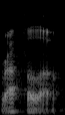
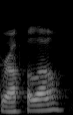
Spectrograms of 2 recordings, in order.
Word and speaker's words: Ruffalo: Mark Ruffalo rhymes with Dark Buffalo.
